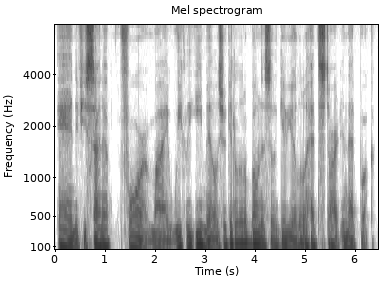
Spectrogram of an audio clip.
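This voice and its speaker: A middle-aged man hosting a podcast as a sleep coach, speaking in a slow, measured way. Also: on the low side, steady tone, creaky, mellow. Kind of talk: scripted podcast monologue.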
